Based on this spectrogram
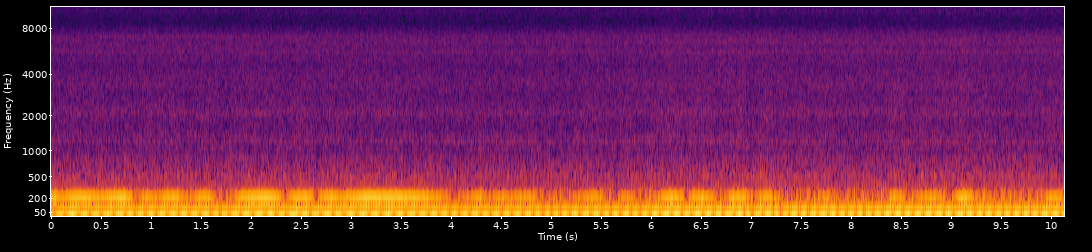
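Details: BMW X3 M exhaust: a low hum around 200 Hz comes and goes over a steady engine rumble, stopping when the accelerator is pressed 1 cm without revving; at times much louder, with rattle.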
